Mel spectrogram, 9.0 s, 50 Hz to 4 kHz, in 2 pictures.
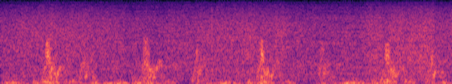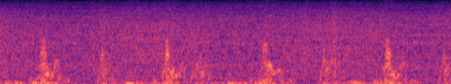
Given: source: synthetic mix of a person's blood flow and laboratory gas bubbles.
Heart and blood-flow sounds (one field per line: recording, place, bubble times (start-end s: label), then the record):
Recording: Doppler ultrasound of blood flow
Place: precordium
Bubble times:
no bubbles
From the record:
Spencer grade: 0 (complete lack of bubble signals)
